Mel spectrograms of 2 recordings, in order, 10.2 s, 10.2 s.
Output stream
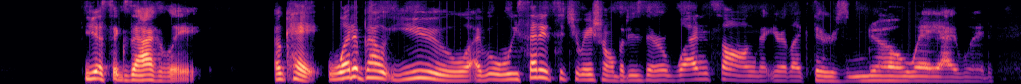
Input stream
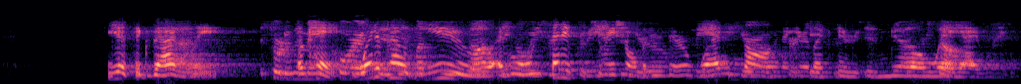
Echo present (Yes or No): Yes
